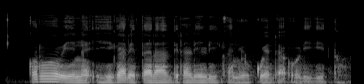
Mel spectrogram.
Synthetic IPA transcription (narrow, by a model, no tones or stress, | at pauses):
kɔɾooweːnaʔihiɣaɾetaɾaðiɾʔaɾeɾikaniokwɛda̰ʔo̰ɾiɣitɔ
